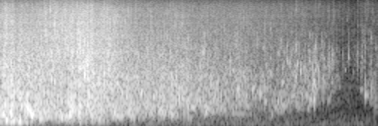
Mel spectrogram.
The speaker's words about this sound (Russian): Потом схватил ведро с водой, взлетел чуть повыше и вылил всю воду на тлеющую траву. Плюх!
